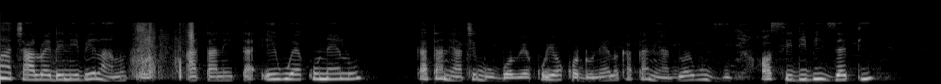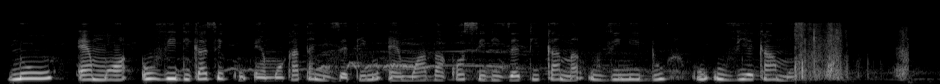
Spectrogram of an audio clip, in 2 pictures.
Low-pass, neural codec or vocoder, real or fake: 7.2 kHz; none; real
